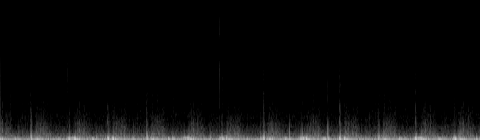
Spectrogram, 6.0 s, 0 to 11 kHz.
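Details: Baby sleep aid womb sound: muffled rhythmic low heartbeat thumps, about 125 per minute, under a steady white-noise hush, as heard from inside the womb.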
